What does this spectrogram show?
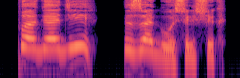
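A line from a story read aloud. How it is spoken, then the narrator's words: Laughing sassy stout woman. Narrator (Russian): посмеялась разбитная толстуха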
